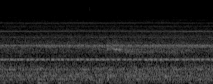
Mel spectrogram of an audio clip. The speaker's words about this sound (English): In fact, he temporarily forgot everything when he saw an amazingly comfortable-looking train pull up and call out, "All aboard!"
